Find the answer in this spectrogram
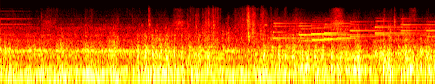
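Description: Limited express train running, heard from inside the passenger car: a steady low rumble with a few sharp rail clicks. Over the last three seconds several held high tones join in.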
